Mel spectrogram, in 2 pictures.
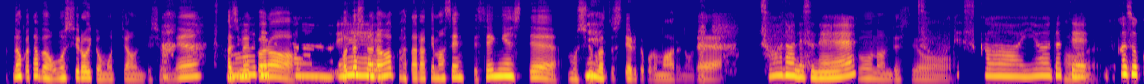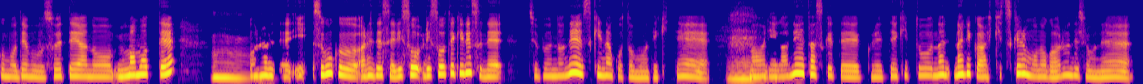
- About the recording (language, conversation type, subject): Japanese, advice, 起業することを家族にどう説明すればよいですか？
- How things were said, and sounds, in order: tapping; other noise; other background noise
